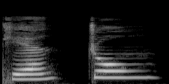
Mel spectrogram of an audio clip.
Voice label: "tian2zhong1", Chinese

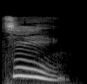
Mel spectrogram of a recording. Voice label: "jin4", chinese

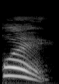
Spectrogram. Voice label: "hui4", chinese

